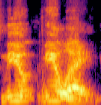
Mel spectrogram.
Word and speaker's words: Mulae: It's actually pronounced as Mulae.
